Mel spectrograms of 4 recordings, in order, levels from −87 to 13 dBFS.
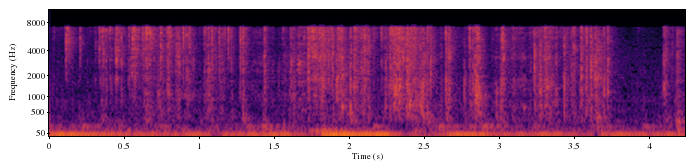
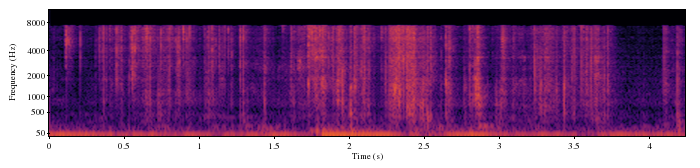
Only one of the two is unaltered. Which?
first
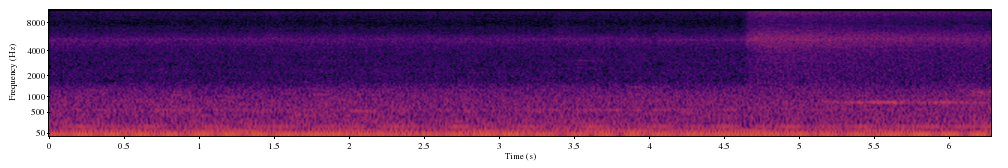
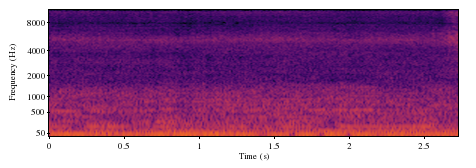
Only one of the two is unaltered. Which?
first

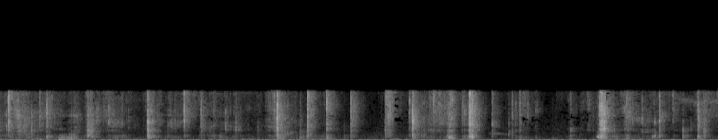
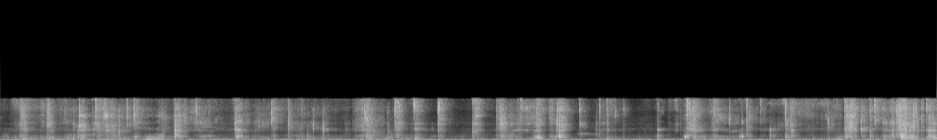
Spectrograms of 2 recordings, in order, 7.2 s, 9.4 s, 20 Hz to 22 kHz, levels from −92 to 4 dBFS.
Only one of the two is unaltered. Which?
first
